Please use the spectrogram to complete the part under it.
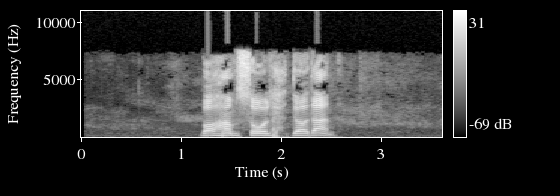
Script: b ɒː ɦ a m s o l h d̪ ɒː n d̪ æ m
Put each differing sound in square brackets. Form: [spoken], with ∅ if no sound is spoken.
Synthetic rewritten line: b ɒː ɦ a m s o l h d̪ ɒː [∅] d̪ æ [n]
